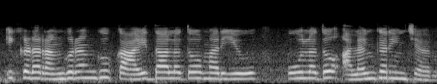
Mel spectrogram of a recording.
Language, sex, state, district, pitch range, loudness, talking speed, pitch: Telugu, female, Telangana, Hyderabad, 255-290 Hz, -15 LUFS, 80 wpm, 275 Hz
